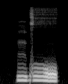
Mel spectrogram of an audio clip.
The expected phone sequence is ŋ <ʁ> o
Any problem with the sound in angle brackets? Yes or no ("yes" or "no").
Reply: yes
